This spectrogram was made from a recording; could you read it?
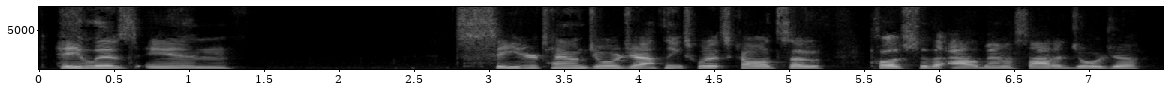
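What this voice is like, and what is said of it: Southern Alabama accent. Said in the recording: “you have that Alabama accent”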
